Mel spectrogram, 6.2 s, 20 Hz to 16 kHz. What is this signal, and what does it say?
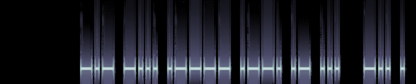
Morse code, heard as a keyed tone, about 22 wpm, 700 Hz. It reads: KB1PAS DE
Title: USA Callsign DE Callsign 22wpm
